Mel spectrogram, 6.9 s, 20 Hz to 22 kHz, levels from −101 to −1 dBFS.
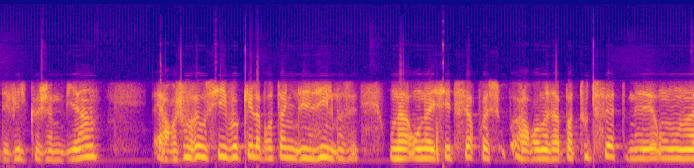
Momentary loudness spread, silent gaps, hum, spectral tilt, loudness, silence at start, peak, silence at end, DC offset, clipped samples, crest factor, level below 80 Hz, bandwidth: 7 LU; none; none; -7 dB/octave; -16 LUFS; 0 s; -2 dBFS; 0 s; under 0.1%; under 0.1%; 14 dB; -64 dBFS; 5.8 kHz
